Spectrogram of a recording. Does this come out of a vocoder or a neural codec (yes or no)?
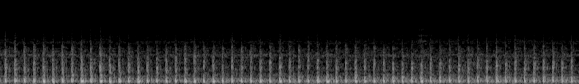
no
